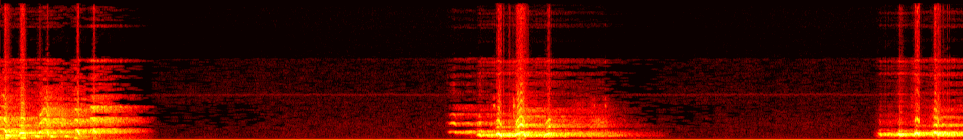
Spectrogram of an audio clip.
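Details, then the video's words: Hyena uttering three separate bursts of harmonic, chattering, laugh-like calls, each about a second long and spaced by silent gaps of roughly two seconds. "Ternyata Seperti ini Suara HYENA"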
